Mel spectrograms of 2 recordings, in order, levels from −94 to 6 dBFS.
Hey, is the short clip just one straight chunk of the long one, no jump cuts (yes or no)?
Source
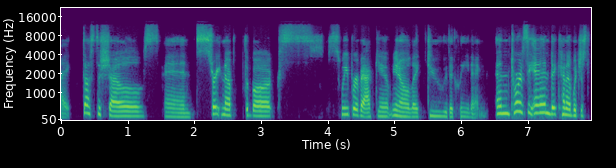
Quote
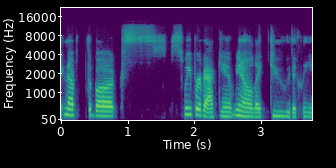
yes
